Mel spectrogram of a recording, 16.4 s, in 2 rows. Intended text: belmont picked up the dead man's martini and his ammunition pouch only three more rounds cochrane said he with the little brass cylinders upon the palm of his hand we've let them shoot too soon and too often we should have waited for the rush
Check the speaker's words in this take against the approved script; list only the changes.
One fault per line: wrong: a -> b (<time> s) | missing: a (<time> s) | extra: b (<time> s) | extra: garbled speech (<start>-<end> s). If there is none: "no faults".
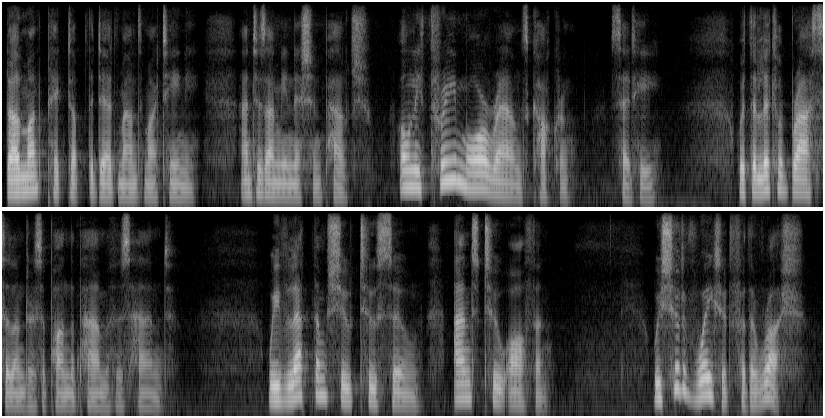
no faults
